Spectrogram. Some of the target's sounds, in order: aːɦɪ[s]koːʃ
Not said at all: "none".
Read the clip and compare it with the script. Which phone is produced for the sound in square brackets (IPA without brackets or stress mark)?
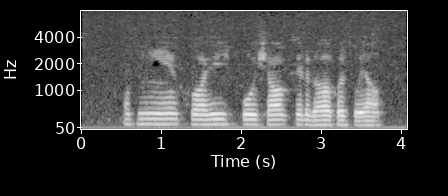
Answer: ʃ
